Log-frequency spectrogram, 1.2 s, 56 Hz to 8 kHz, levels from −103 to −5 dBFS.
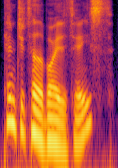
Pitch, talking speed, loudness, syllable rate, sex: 145 Hz, 305 wpm, -16 LUFS, 6.1 syllables/s, male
